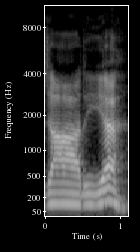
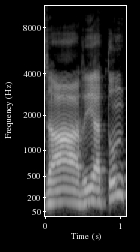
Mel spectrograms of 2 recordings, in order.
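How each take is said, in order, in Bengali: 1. শব্দটি সাকিন '-ah' উচ্চারণ দিয়ে শেষ হয়। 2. শব্দটি পূর্ণ '-atun' উচ্চারণ দিয়ে শেষ হয়।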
